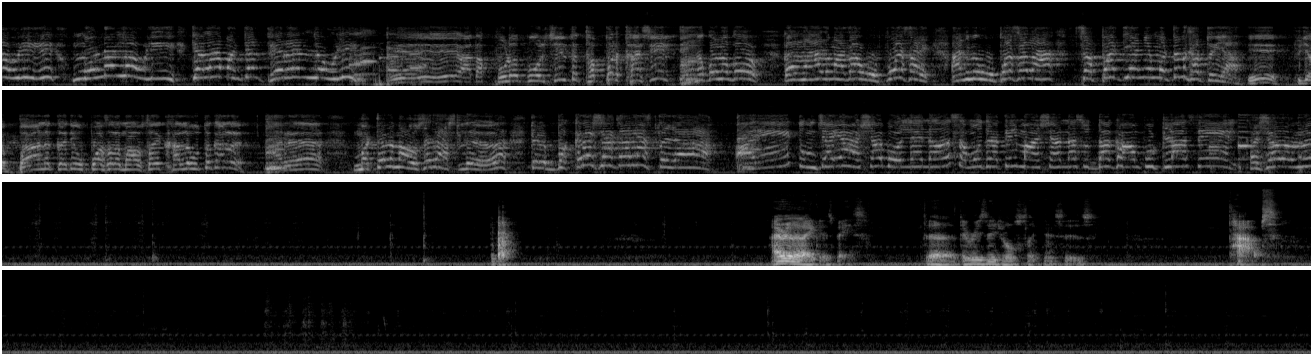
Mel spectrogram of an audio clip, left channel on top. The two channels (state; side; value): different; both; correlation 0.00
